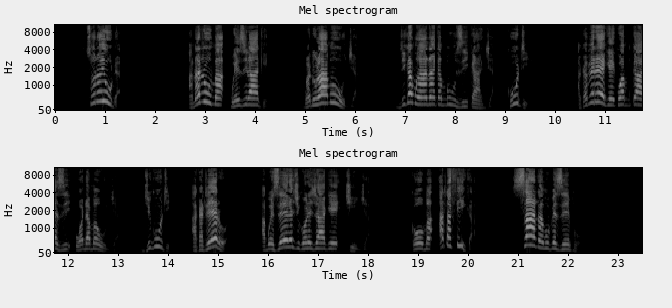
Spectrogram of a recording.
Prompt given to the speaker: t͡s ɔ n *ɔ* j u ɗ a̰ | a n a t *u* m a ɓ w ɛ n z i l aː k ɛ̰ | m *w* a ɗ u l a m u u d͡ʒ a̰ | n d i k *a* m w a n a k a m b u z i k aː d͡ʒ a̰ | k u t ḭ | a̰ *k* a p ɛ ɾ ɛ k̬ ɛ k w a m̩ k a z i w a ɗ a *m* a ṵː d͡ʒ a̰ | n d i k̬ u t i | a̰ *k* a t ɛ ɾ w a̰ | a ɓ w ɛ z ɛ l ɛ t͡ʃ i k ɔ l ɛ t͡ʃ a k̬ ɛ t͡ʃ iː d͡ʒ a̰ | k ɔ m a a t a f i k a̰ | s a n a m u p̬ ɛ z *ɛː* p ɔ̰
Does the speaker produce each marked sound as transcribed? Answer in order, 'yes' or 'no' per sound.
yes, yes, yes, yes, yes, yes, yes, yes

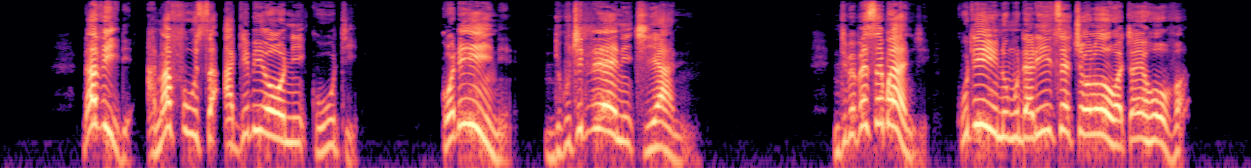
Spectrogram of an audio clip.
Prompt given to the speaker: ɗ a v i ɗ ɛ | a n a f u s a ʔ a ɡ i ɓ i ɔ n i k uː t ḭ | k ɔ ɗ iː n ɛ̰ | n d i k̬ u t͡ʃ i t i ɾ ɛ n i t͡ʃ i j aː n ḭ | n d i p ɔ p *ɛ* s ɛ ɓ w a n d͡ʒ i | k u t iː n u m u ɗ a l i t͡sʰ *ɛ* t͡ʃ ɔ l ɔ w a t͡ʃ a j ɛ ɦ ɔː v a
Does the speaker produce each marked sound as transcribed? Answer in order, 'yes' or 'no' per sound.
yes, yes

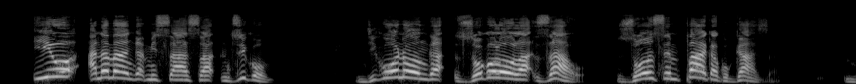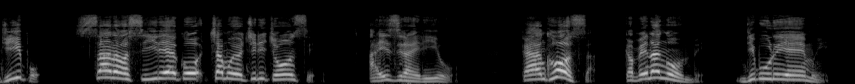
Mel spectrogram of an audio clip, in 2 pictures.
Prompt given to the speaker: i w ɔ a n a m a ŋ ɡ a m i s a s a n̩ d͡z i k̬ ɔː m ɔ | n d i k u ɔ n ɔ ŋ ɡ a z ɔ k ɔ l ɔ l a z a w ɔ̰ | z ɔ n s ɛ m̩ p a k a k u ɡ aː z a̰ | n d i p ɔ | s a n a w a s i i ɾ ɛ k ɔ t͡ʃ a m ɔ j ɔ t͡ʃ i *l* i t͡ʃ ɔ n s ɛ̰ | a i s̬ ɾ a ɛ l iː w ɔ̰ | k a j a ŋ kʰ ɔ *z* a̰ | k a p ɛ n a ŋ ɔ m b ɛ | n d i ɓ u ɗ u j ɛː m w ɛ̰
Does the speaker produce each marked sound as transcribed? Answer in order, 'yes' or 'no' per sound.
no, no

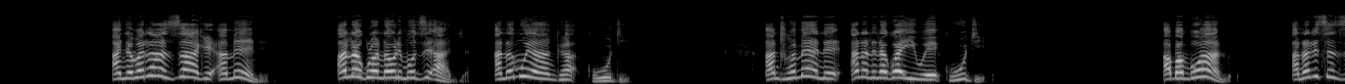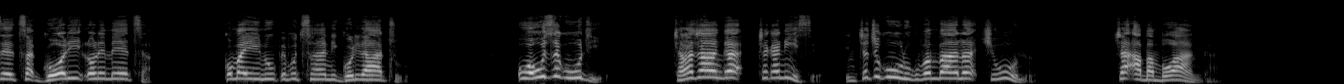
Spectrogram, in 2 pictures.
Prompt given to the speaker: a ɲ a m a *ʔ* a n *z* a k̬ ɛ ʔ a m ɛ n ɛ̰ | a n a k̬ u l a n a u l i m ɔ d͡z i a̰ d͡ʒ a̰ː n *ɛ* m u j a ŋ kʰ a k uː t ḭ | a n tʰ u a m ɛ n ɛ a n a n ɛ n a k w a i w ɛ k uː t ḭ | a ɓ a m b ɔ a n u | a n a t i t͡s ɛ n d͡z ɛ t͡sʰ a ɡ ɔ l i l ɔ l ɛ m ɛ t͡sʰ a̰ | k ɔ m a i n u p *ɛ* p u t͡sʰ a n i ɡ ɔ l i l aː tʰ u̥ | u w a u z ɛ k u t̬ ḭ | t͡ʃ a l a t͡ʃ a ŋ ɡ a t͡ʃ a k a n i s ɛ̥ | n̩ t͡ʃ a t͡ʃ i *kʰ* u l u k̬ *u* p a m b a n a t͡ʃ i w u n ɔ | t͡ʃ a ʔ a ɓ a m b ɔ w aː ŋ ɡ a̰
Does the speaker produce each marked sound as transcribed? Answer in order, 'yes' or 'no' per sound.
no, yes, no, yes, no, yes

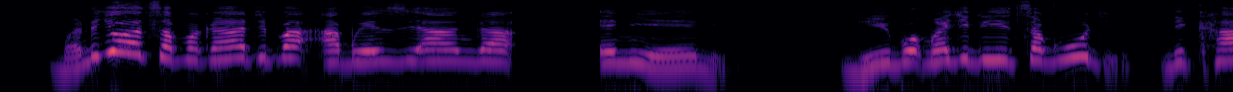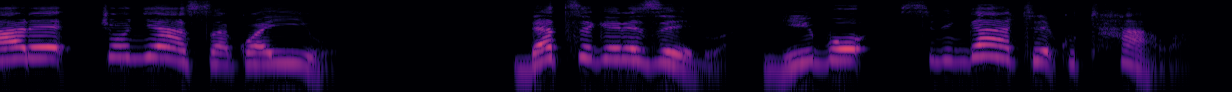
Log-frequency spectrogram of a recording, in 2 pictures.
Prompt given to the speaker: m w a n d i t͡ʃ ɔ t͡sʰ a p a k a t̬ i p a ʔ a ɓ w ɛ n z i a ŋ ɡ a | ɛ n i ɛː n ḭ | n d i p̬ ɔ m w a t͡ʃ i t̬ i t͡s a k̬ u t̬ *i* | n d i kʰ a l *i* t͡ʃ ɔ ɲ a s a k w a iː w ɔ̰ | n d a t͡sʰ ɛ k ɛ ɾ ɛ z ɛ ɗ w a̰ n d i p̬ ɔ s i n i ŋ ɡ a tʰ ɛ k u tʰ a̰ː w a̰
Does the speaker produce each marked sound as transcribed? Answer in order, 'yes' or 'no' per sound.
yes, no

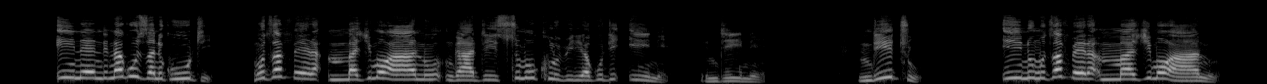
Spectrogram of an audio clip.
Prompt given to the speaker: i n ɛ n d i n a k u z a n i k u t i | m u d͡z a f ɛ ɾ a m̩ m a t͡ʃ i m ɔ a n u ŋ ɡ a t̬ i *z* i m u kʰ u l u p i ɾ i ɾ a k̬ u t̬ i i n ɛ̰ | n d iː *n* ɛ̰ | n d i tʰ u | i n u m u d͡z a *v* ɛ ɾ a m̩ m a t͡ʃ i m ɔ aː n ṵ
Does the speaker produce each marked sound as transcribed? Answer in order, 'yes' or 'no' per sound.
no, yes, no

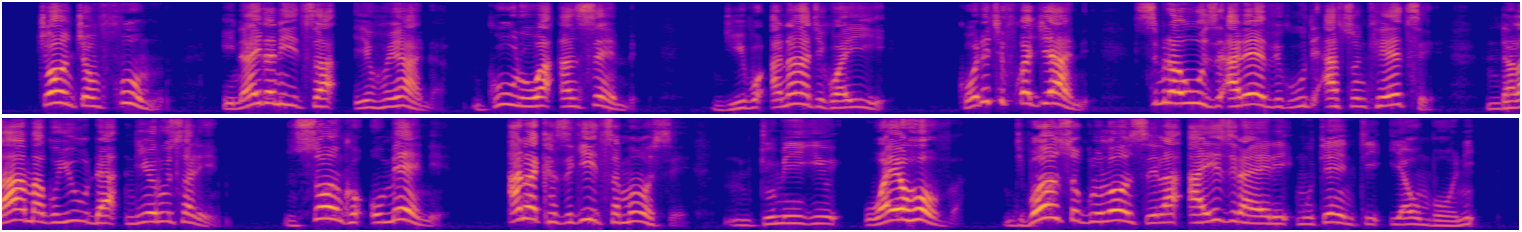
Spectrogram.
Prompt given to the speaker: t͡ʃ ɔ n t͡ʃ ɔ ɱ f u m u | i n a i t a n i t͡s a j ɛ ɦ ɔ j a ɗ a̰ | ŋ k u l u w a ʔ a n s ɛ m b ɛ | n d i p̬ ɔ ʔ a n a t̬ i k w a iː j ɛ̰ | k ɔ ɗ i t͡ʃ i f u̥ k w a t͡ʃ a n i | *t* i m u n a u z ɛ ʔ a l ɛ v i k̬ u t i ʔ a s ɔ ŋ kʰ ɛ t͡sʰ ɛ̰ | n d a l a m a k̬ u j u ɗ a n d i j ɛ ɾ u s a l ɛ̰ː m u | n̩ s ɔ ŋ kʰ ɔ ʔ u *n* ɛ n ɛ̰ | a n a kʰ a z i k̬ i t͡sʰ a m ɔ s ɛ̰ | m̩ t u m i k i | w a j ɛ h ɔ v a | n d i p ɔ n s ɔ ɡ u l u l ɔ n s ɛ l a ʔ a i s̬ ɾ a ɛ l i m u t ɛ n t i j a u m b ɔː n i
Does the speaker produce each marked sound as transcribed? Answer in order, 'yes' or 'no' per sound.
no, no

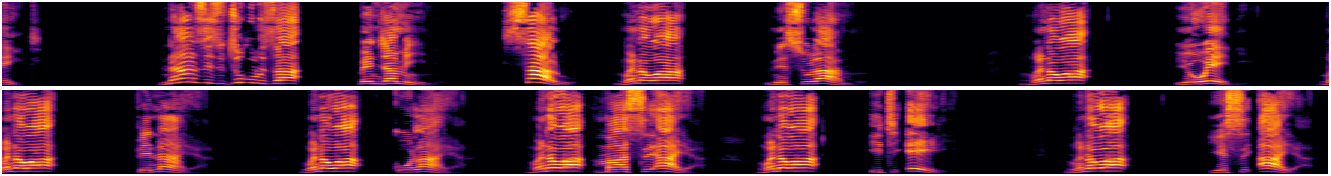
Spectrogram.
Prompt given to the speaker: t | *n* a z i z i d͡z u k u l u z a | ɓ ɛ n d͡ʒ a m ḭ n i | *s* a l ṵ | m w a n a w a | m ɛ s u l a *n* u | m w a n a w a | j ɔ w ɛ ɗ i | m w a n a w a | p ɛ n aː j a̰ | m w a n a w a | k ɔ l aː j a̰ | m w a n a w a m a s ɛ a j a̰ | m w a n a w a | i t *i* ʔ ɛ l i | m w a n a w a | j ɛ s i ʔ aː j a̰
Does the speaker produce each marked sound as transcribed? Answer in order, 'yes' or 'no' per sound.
yes, yes, no, yes

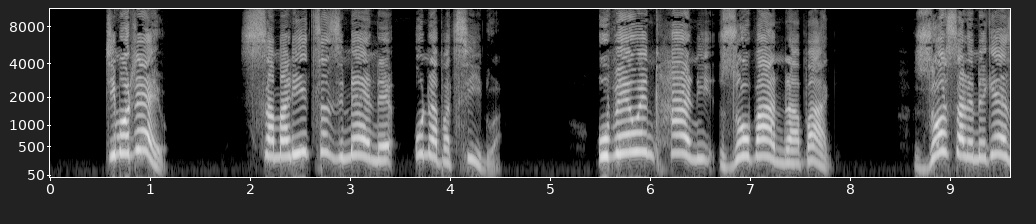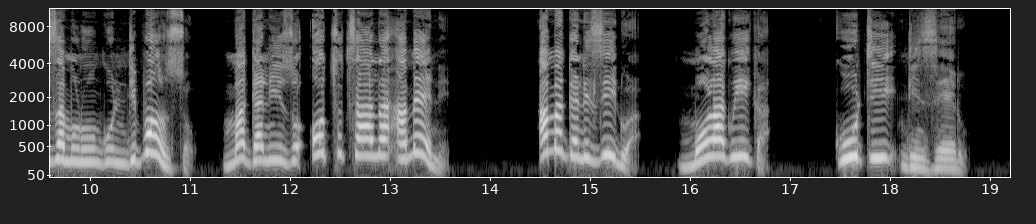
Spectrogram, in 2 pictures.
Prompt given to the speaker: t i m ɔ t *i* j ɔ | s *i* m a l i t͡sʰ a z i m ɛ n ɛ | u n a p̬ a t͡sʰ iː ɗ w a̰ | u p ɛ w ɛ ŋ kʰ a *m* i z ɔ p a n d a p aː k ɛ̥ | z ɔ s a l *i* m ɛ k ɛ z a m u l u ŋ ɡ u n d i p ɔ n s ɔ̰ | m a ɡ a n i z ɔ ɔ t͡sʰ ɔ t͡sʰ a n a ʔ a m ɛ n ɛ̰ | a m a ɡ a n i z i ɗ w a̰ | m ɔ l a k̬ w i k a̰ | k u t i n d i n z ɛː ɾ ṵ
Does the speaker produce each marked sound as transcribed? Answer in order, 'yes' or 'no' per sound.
no, no, no, no

